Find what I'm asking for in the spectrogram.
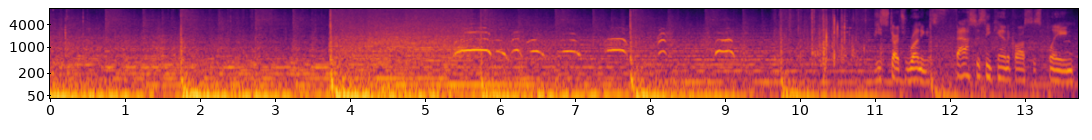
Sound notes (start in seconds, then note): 5.3 warriors shouting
